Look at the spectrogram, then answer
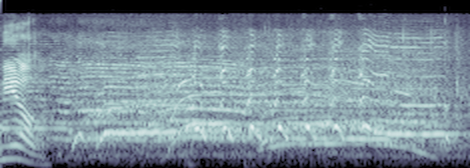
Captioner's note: audience applauds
